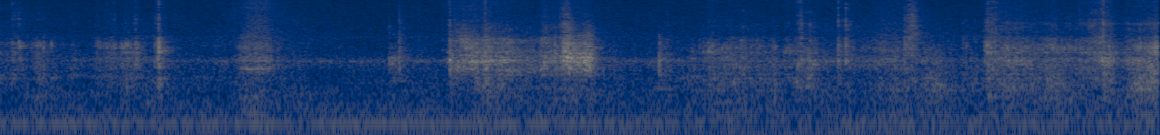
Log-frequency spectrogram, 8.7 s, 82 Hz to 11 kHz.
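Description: Very long fingernails tap and scrape a small, hollow, white folded cardboard insert from a Dior perfume box. The result is a quiet, irregular series of light, crisp clicks and scratchy brushing sounds with a dry, bright ring around 1.3 kHz.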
